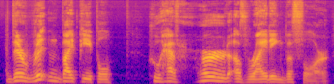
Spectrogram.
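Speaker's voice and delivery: normal talking voice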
